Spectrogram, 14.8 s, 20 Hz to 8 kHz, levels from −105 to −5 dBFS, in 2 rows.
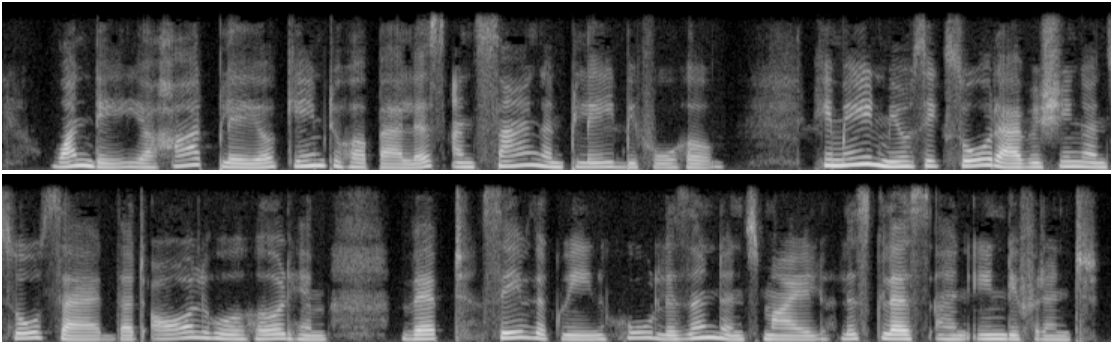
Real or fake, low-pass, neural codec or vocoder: real; 7.2 kHz; none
